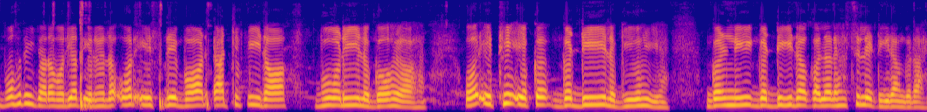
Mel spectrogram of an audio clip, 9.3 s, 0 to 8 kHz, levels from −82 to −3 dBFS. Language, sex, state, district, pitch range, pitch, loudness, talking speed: Punjabi, male, Punjab, Kapurthala, 170-200 Hz, 185 Hz, -15 LUFS, 185 wpm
